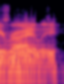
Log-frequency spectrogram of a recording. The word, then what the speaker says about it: Reilly: Ben Ridley, really, whatever. – I say Riley. That's Riley. How I've always known it, Ben Riley. Riley.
